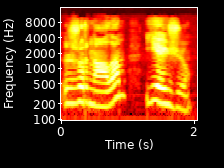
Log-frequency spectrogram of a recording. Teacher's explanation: СЖ, ЗЖ like long ж, always.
